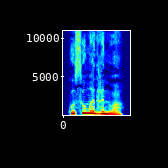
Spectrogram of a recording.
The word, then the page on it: ಕುಸುಮಧನ್ವ: kannada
